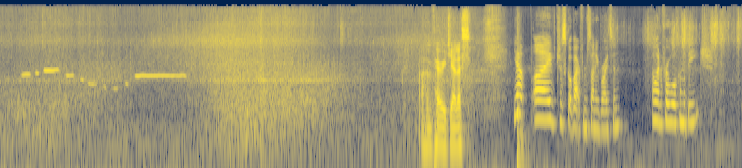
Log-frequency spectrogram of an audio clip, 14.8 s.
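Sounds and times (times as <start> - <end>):
seaside waves: 0.0 - 11.0
seaside wind: 0.0 - 14.8
thin high whistling tones: 0.3 - 3.9
speech: 8.4 - 9.5, 10.3 - 14.3.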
